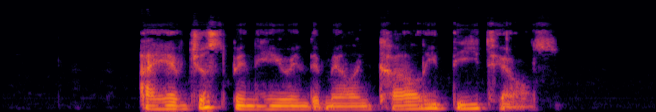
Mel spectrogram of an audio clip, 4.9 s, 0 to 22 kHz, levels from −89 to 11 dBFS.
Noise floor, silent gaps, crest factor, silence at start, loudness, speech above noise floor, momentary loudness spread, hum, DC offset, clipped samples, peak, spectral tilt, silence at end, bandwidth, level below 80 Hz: -78 dBFS; none; 20 dB; 1.05 s; -19 LUFS; 59 dB; 12 LU; none; under 0.1%; under 0.1%; -2 dBFS; -5 dB/octave; 0.75 s; 9.6 kHz; -56 dBFS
